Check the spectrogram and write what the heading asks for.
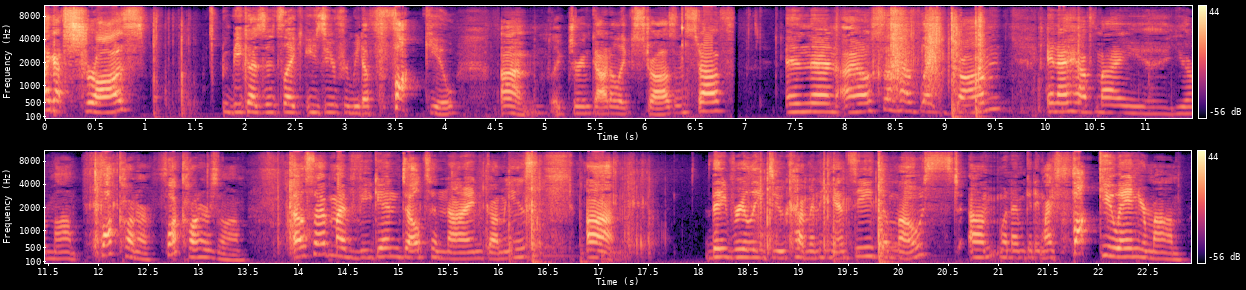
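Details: Female creator with Tourette syndrome; vocal tics with coprolalia (swearing) interrupting her sentences.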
